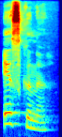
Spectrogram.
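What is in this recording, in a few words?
"эскыны", Komi, female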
